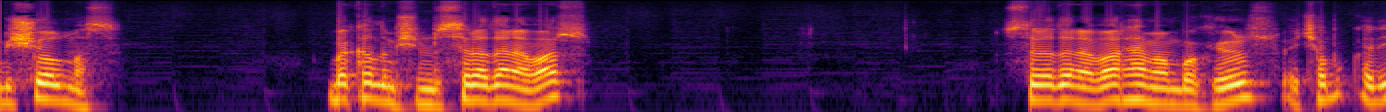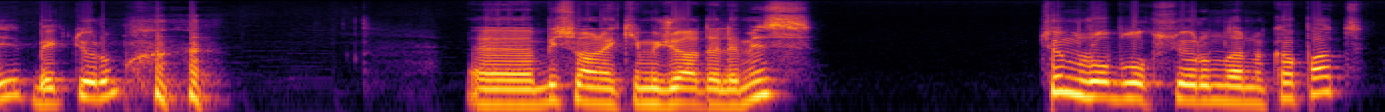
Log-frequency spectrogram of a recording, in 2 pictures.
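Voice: medium pitch, darkish tone, dull audio. A young adult host casually commenting on a game he is playing, teasing and laughing often. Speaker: gaming video host.

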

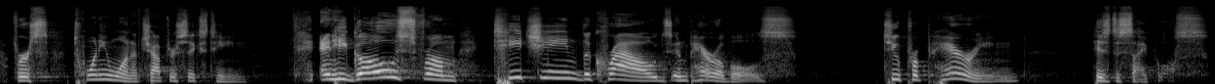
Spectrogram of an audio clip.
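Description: A man preaches a lively, conversational sermon with a notably high voice, tossing questions and asides to his congregation. His voice rings out with a long reverb in a church sanctuary. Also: slow pace, gravelly. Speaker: pastor.

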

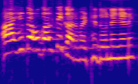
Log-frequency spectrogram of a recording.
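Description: A woman's voice: sits high, lively intonation, normal speed, fairly bright tone. A woman playing a reassuring young village woman. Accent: Malwai Punjabi. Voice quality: consoling, matter-of-fact. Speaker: actor in a village short drama. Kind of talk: amateur village drama acting.

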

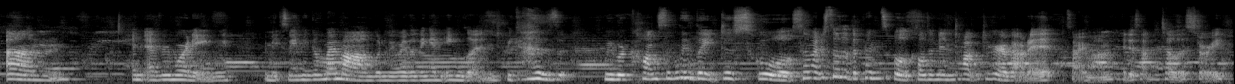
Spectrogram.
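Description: A woman in her twenties talks casually to her camera in an echoey small room. Her voice sits a little high with plenty of creak, and she rambles from one thought to the next over faint noise. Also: fairly quick, over music. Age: 20s. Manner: rambling, easily distracted. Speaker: vlogger. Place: small indoor apartment room. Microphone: camera at arm's length.

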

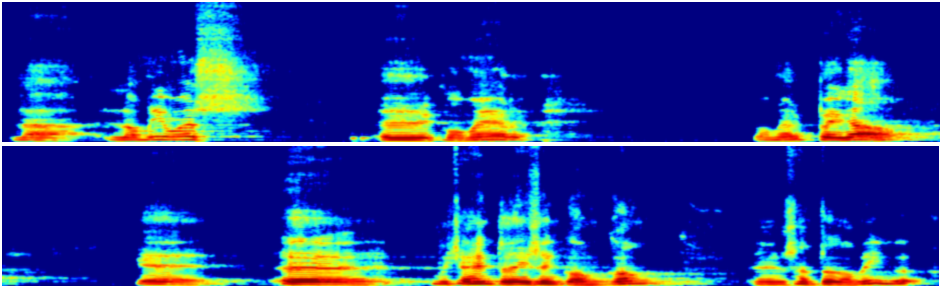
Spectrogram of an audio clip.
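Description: A middle-aged Puerto Rican man hosts a home internet radio show, talking slowly and rambling, with pauses and restarts. His voice is gravelly and dark, set fairly high. The sound is dull and lo-fi, with a long reverb trailing behind it. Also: fairly even intonation. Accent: Puerto Rican Spanish. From Puerto Rico. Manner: slow, rambling, with hesitations and restarts. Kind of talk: casual on-air chat with shout-outs. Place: small home room studio. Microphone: large studio mic on boom arm.

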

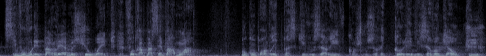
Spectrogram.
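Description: A man's voice: medium pitch, a little fast, a crowd in the background, close to an everyday voice. A man voicing a brash, combative literary agent with a pushy, blustering manner in a video game dub. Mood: indignant.

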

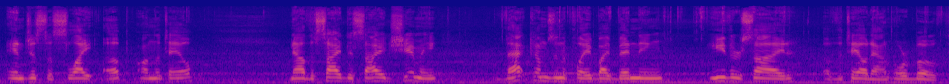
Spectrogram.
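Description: Handling his gear on a boat and along a snowy riverbank, a man in his thirties explains fishing in a relaxed, hands-on demo. He speaks at medium pitch, recorded by a distant camera mic a few feet off, with faint outdoor sounds.

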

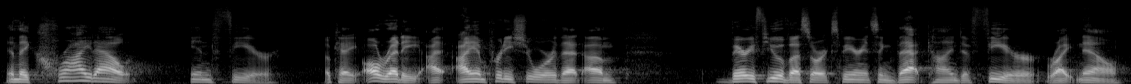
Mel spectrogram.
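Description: A man preaching a sermon in a conversational, expressive storytelling manner. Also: fairly low pitch, slow pace, big-room sound. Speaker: pastor. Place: church sanctuary.

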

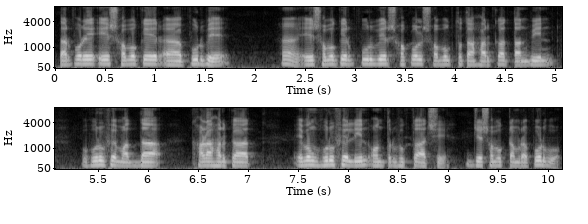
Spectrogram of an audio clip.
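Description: A man's voice: on the high side, level tone, fairly quick, clean tone, no room sound. Patient Bengali man spelling out syllables. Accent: Bangladeshi Bengali. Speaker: Quran reading teacher. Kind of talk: spelling-drill lesson.

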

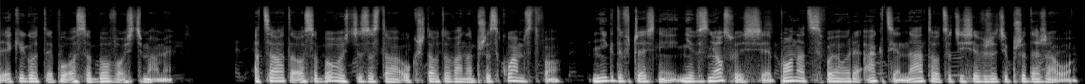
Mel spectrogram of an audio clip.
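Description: Man, sermon voice-over, steady storytelling, mellow, slightly breathy. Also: mid-range voice, no echo. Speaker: Polish voice-over translator of a sermon.

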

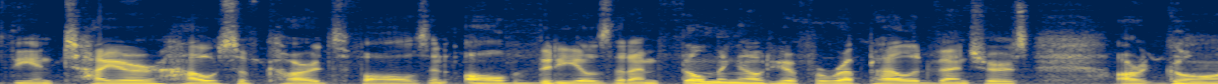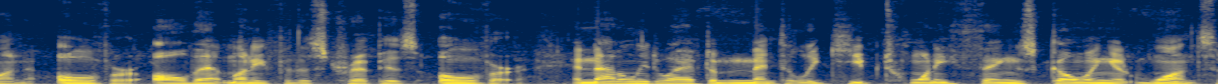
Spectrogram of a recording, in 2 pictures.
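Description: A man's voice: lowish voice, fairly bright tone, lo-fi sound, slight background noise. Worn-out man vlogging at camp. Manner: enthusiastic, rambling, thinking aloud. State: tired and worn out. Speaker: vlogger and filmmaker. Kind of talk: casual vlog narration. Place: outdoors under a thatched shelter at camp. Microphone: camera held close at arm's length.

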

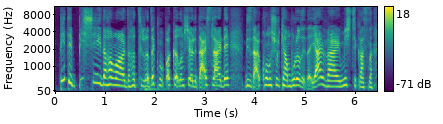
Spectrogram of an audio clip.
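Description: Woman, primary teacher: higher voice, dry close sound, lively questioning delivery for small children. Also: no room sound. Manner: lively, questioning, acts out example sentences with exclamations. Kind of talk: classroom lesson for young children.

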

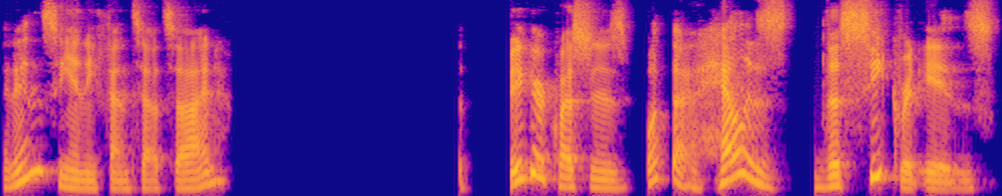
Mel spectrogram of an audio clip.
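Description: Teasing girl streamer, swings her pitch all over, talks slow. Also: huge pitch swings, a bit bright. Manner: playful, teasing, swears casually. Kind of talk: casual gameplay banter.

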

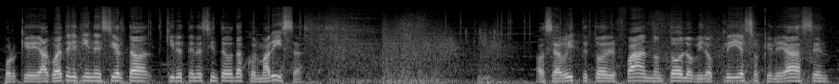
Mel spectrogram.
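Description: An Argentine man hosting a casual chat while playing a fighting game, bursting into loud excited yelps. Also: a little high, moderate pace, pauses often. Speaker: channel host, gamer. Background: game music.

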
